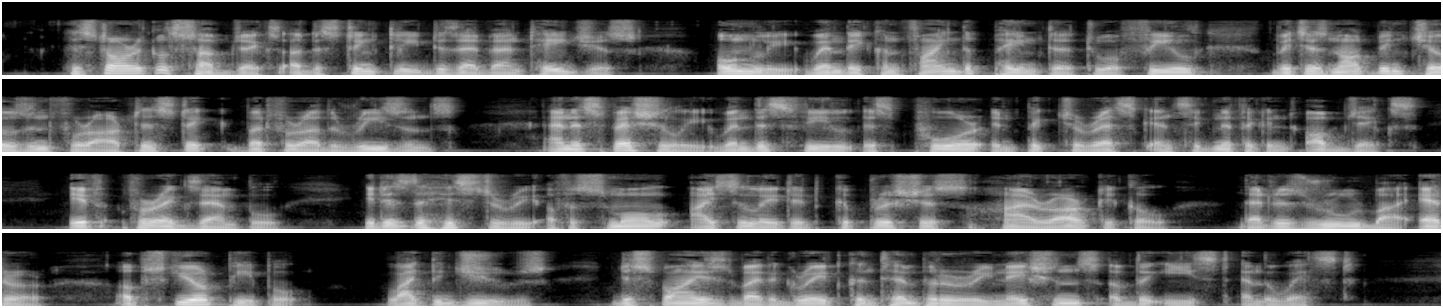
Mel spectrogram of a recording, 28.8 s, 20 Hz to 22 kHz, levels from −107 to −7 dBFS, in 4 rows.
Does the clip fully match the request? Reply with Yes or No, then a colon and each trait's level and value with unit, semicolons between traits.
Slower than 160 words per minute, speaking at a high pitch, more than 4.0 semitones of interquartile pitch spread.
No: average, 145 wpm; very low, 90 Hz; average, 4.7 semitones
